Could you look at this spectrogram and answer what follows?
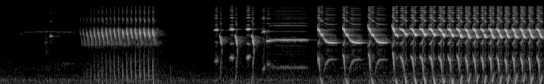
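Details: Canary singing to provoke other canaries into song: a short high note, a buzzy trilled burst, sharp separate chirps, then a fast bright trill of evenly repeated notes building toward the end.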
